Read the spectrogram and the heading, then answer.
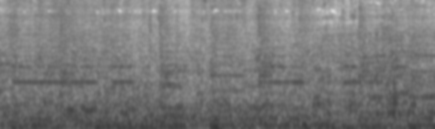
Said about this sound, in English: Because if they have a fountain like this, the water is better than any bottle you can buy.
